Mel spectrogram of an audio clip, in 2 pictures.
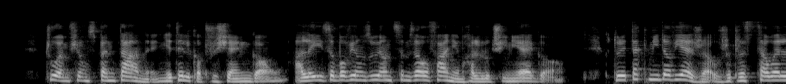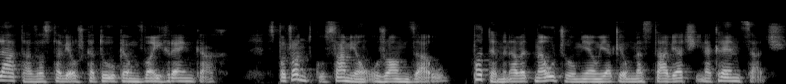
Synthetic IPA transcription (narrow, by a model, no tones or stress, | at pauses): t͡ʂuwɛmɕɛ̃spɛnt̪anɘ̰ɲɛt̪ɘlkɔpʂɘɕɛŋɡɔ̰̃w̃a̰lɛizɔbɔvʲjɔ̃w̃zujɔnt̪sɘmzaufaɲɛmxalːut͡ɕiɲɛɡɔ̰ | kt̪uɾɘt̪akmʲid̪ɔvʲjɛʐa̰wʐɛpʂɛst̪sawɛlat̪azɔst̪avʲjawʂkat̪uwkɛ̃w̃vmɔjixɾɛŋka̰x | spɔt͡ʂɔnt̪kusamjɔ̰̃w̃ʔṵʐɔnd̪za̰w | pɔt̪ɛmnavɛt̪naut͡ʂɘwmjɛw̃jakjɔ̃w̃nast̪avʲjat͡ɕinakɾɛnt̪sa̰t͡ɕ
